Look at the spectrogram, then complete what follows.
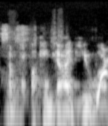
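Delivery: muttering under breath. A player voices their character after limping down the stairs, muttered under breath. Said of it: "like under my breath".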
